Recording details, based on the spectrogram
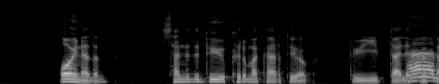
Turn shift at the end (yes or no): yes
